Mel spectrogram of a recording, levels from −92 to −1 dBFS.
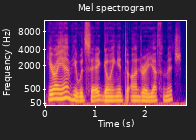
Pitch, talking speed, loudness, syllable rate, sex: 135 Hz, 235 wpm, -17 LUFS, 5.6 syllables/s, male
